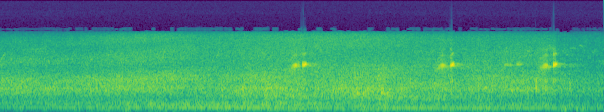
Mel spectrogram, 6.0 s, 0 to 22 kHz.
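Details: Frog croaking for the first time that year on 30 January 2014 in Frog Hollow, Paso Nogal Road, Pleasant Hill, California; a few short, bright croaks in the second half over a steady traffic-like rumble.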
